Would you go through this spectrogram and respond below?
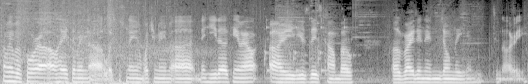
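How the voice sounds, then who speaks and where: Guy streaming a game, casual n halting, normal pitch, faint music under him. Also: monotone, gravelly. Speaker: gaming streamer. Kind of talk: casual gameplay commentary.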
